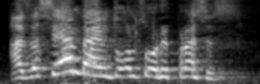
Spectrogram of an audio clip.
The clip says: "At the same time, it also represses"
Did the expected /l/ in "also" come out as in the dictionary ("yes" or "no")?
yes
